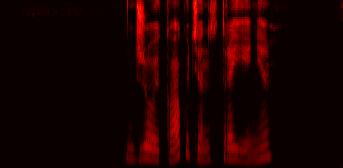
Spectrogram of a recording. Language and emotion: Russian, neutral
